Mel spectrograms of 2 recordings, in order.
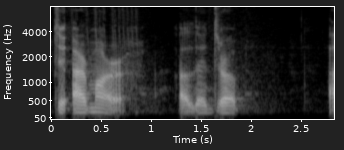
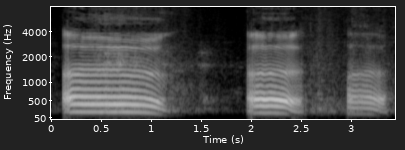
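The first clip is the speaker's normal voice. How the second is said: scared gasp; 8 semitones higher, 9 dB louder, much slower than usual. Real, not acted. Startled by jump scare in game.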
